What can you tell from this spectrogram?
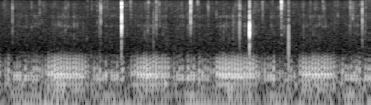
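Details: Low, vibrating purr of a pet cat, four or five breath cycles of swelling and easing rumble, accompanied by crisp crackling and popping from a fireplace.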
